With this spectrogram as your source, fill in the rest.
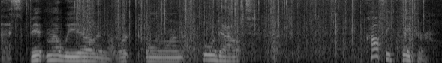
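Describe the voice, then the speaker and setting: Very deep, low female pitch at a fairly slow pace, ordinary pitch variation, and noticeable background noise. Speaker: cross stitch video maker. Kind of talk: casual show-and-tell chat. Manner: halting, repeats words.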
